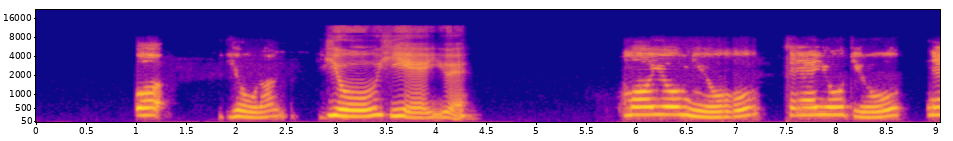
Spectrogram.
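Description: A young woman speaks slowly and clearly over an online call, sounding out syllables.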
